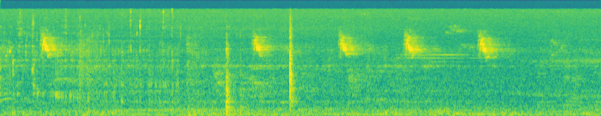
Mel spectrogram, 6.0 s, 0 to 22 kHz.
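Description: Beer poured from a bottle into a glass near the start. There are two sharp knocks a little after two seconds and near three seconds. Through it a bird repeats a short falling chirp roughly every 0.7 seconds.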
